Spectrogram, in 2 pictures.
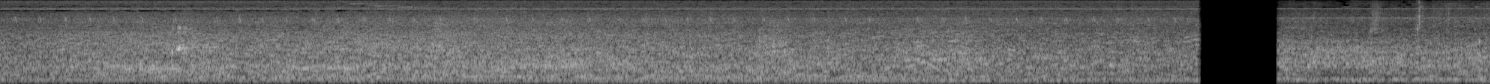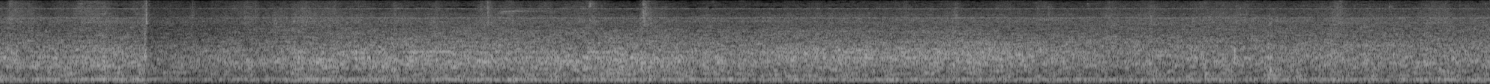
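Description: Leaves rustle as a small monkey climbs through tree branches.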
